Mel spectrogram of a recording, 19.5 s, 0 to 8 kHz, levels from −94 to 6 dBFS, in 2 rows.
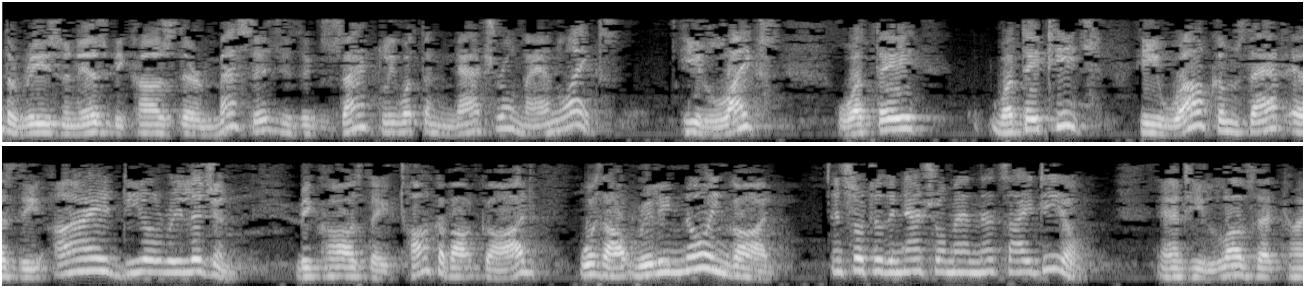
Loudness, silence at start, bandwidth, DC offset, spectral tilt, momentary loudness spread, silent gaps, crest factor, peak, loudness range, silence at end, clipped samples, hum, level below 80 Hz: -15 LUFS; 0 s; 5.8 kHz; under 0.1%; -11 dB/octave; 9 LU; none; 16 dB; 0 dBFS; 4 LU; 0 s; under 0.1%; none; -62 dBFS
